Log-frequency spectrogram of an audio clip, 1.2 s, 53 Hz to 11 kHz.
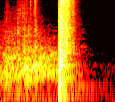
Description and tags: Cutlery Drawer Open
Kitchen cutlery drawer being opened. Recorded using a Sennheiser MKH416 and a Sound Devices 552.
